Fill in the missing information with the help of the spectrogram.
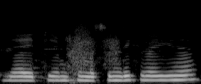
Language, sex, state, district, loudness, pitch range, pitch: Hindi, female, Uttar Pradesh, Deoria, -25 LUFS, 185-200 Hz, 190 Hz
